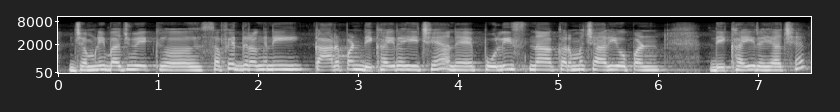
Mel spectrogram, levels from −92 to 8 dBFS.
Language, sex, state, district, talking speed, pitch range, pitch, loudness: Gujarati, female, Gujarat, Valsad, 135 wpm, 210-230 Hz, 220 Hz, -9 LUFS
